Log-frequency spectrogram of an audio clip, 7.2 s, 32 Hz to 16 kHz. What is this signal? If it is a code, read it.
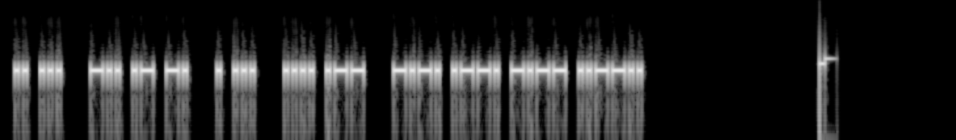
Morse code, heard as a keyed tone, about 38 wpm, 700 Hz. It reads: IS DAN ES HW CPY?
